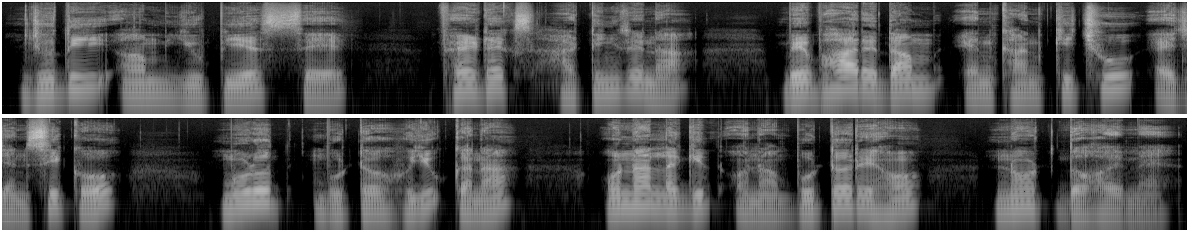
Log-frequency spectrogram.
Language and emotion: Santali, neutral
